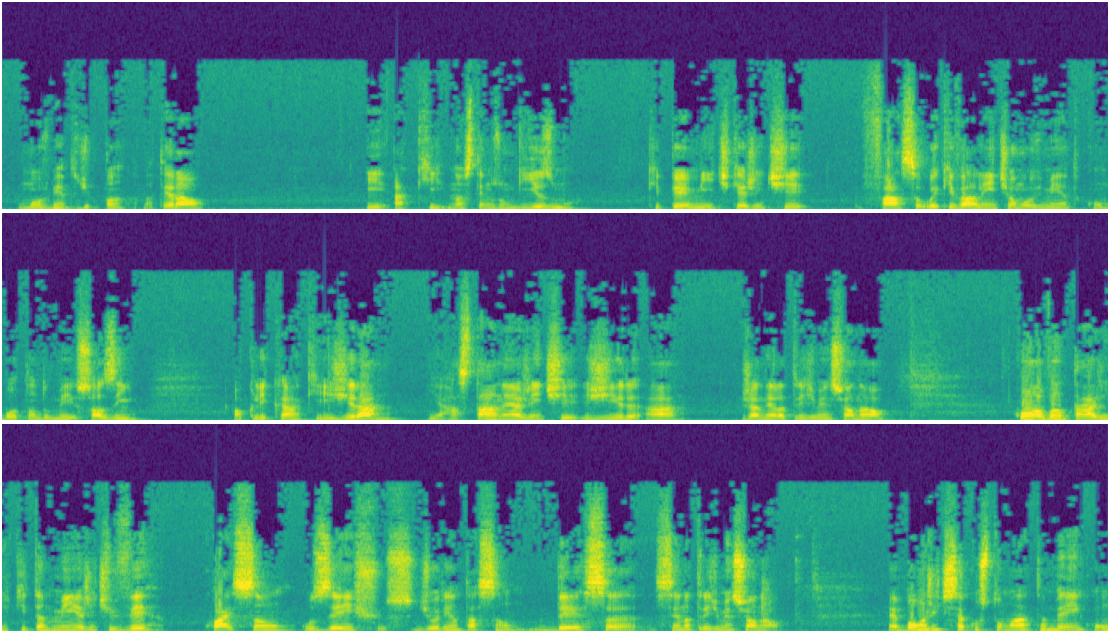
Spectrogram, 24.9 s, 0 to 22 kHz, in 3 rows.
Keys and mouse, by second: 3.6 click.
